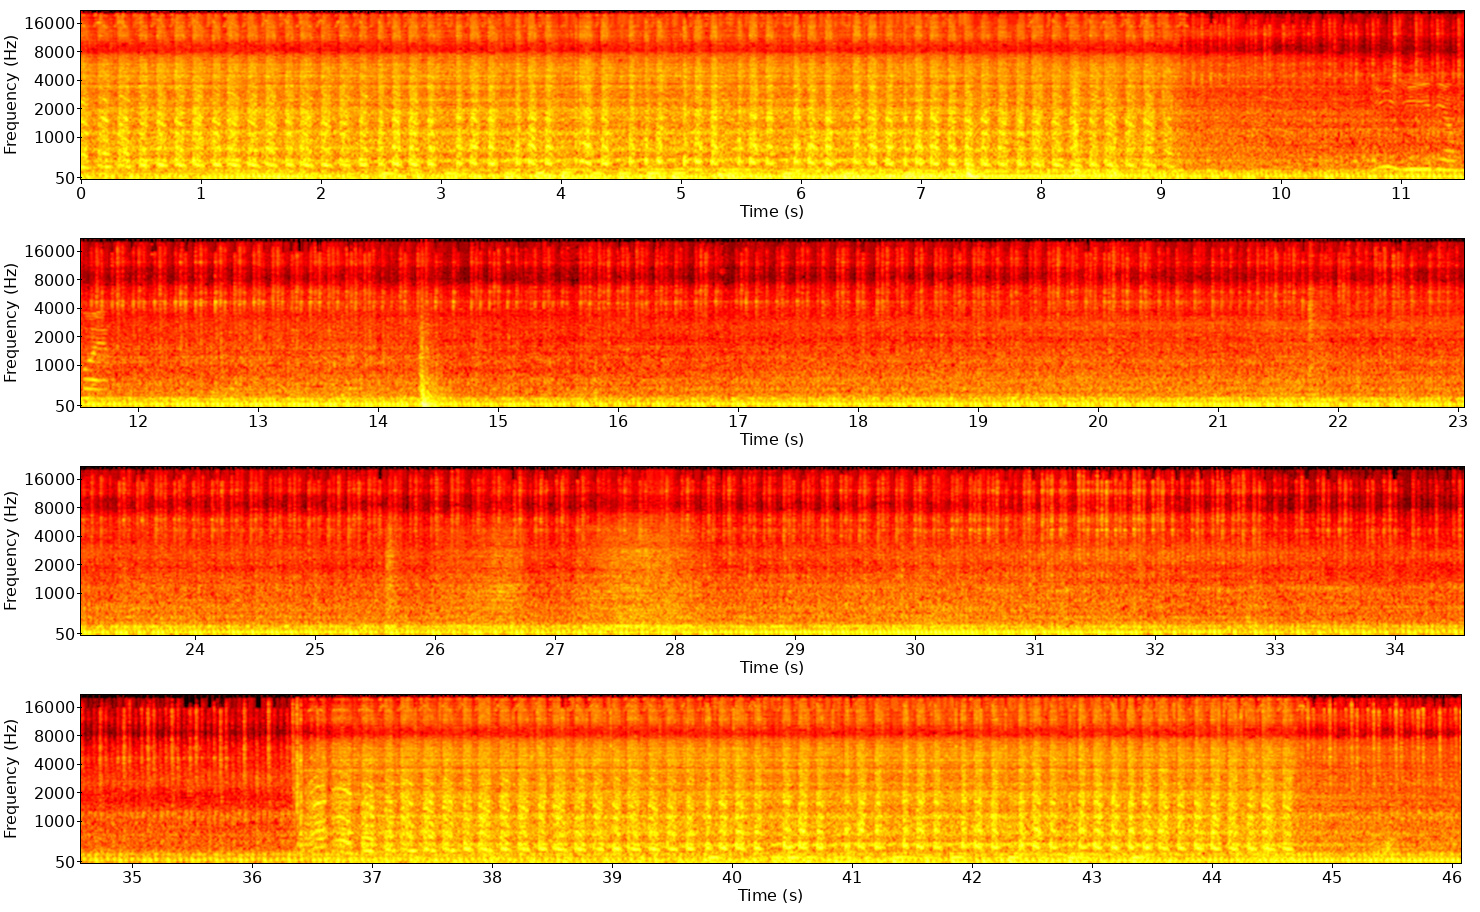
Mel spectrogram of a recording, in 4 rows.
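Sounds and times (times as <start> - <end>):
car engine droning: 0.0 - 17.6, 36.3 - 46.0.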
